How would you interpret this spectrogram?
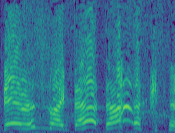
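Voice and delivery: high-pitched, half-laughing alarm; mock panic. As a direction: squeak it out like you're scared of the needle. Retold own panic at injection.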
